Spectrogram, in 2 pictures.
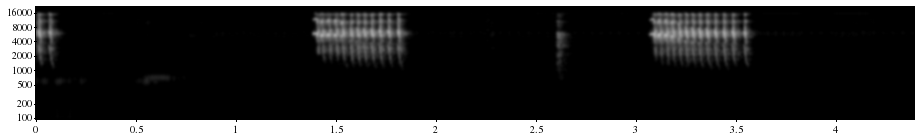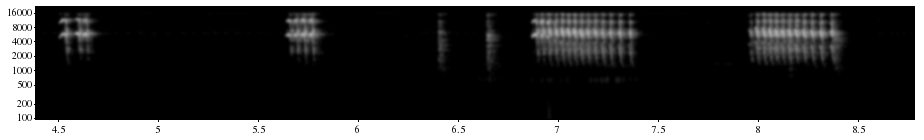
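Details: Murai air tembakan used to tutor white-rumped shamas: short harsh buzzy rattles of about half a second alternate with single sharp high clicks at irregular gaps over a quiet background.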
